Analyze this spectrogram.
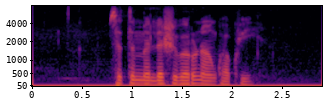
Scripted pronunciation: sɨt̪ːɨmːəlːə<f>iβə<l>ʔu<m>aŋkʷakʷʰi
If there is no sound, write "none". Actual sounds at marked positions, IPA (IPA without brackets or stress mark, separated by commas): ʃ, ɾ, n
